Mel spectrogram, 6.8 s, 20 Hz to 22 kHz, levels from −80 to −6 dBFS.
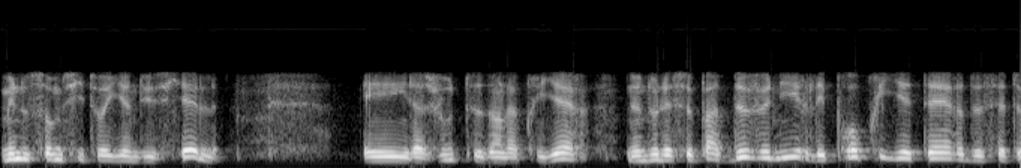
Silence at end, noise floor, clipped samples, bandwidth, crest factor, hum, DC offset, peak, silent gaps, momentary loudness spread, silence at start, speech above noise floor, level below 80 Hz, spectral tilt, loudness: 0 s; -43 dBFS; under 0.1%; 11.5 kHz; 16 dB; none; under 0.1%; -6 dBFS; none; 10 LU; 0 s; 23 dB; -70 dBFS; -6 dB/octave; -21 LUFS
